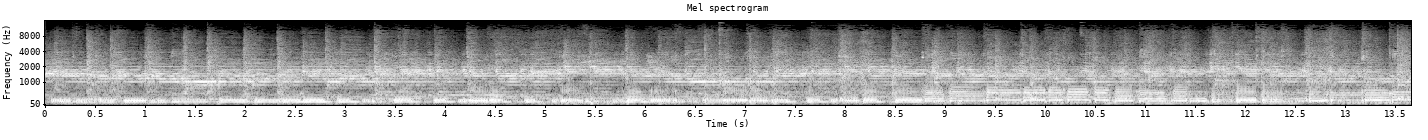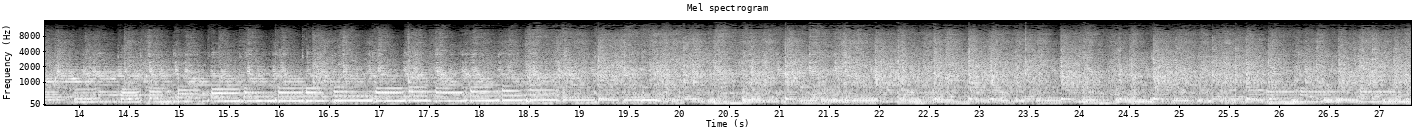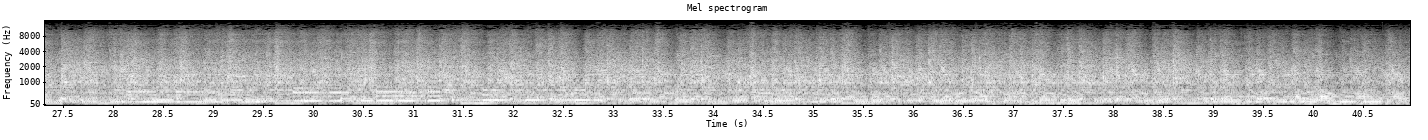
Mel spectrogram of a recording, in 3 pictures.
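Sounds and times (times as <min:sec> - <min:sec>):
electric bass guitar: 0:00.0 - 0:40.9
frame drum: 0:00.0 - 0:40.9
twanging jaw harp: 0:00.0 - 0:40.9.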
